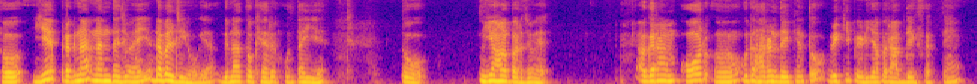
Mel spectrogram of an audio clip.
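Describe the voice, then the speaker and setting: A man calmly explains pronunciation in a tutorial, slowing down to spell out sounds. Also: fairly high pitch, gravelly. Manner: careful, slows to spell out sounds. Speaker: language explainer. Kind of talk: explanatory tutorial, reading from screen.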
